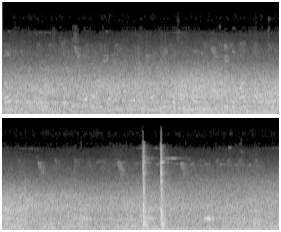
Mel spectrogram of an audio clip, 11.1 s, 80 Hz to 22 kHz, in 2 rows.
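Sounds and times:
hammer striking chisel on lock: 8.3 - 9.0.

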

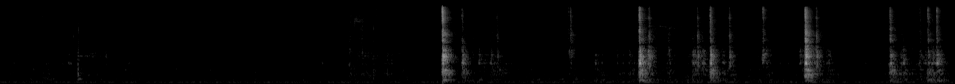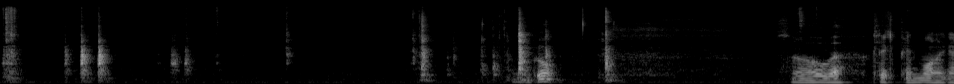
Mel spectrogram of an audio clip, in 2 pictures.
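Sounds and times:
lock pick clicking on lock pins: 8.9 - 10.6, 13.7 - 14.8.

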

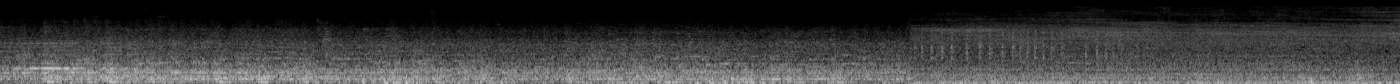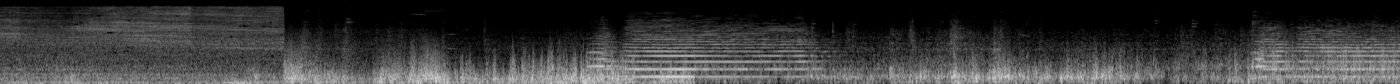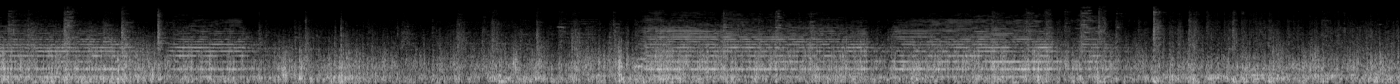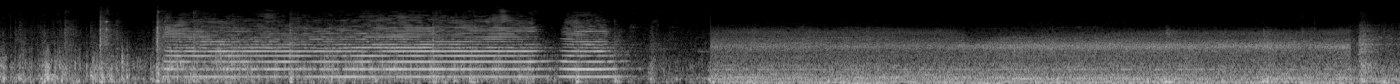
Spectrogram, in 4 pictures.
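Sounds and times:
train horn blasts: 0.0 - 1.0, 19.9 - 22.4, 26.5 - 30.8, 34.4 - 39.2, 43.6 - 48.6
train rumble and wheel clatter: 0.0 - 56.0.

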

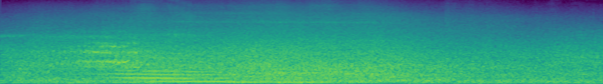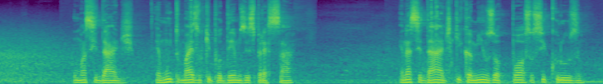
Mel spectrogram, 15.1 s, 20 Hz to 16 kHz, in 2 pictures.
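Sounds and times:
car passing by: 0.0 - 8.3
traffic rush: 0.0 - 15.0.

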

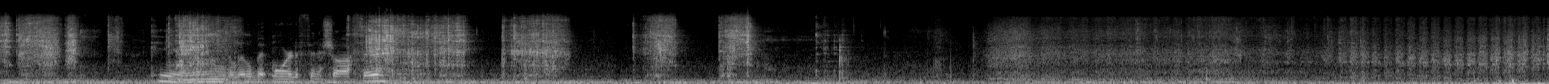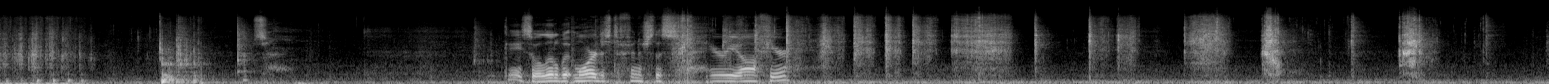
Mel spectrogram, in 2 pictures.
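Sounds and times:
float scraping wet concrete: 0.0 - 7.7, 9.8 - 16.5, 20.6 - 30.6.

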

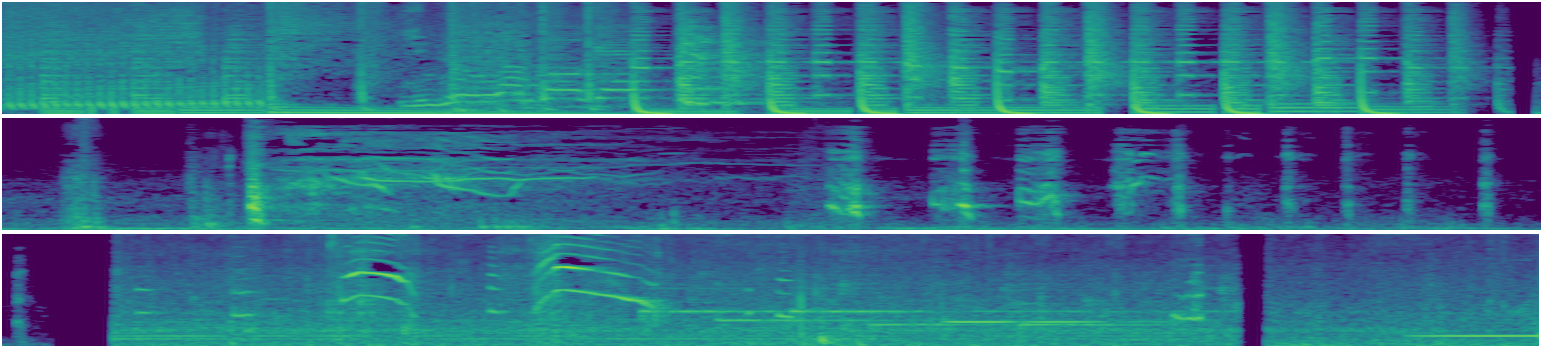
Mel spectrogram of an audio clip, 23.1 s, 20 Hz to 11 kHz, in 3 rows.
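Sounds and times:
cat meowing: 17.0 - 19.5.

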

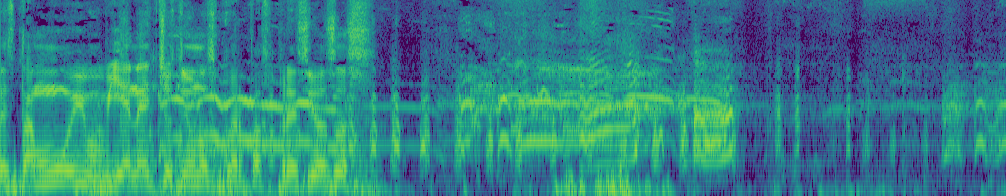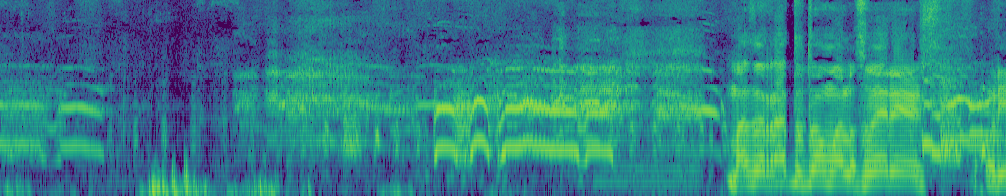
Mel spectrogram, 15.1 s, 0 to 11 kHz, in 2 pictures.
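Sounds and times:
roosters crowing: 0.4 - 15.0.

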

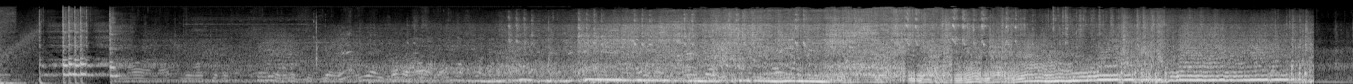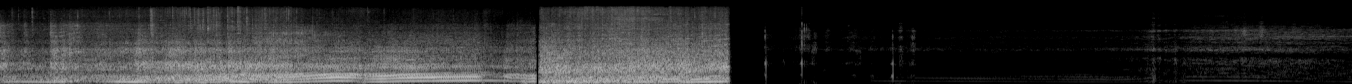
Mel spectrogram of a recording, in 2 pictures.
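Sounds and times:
rally car engines revving: 1.2 - 20.8
tyres skidding and spraying gravel: 1.9 - 12.1, 12.8 - 20.8.

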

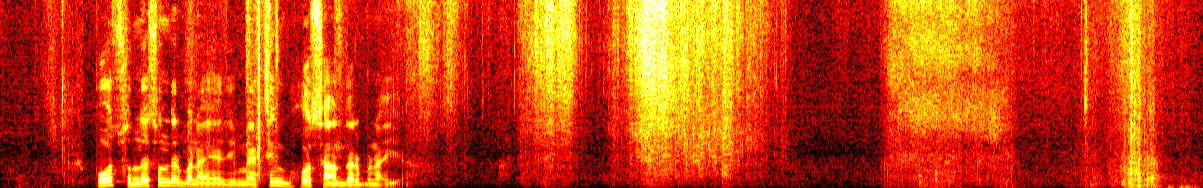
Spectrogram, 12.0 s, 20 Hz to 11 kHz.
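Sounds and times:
silk fabric rustling: 8.8 - 12.0.

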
